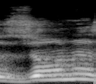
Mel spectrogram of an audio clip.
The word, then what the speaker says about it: Sonne: So Sonne is a double N, and double consonants in German, we pronounce both of them, so it makes the N a little bit longer.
